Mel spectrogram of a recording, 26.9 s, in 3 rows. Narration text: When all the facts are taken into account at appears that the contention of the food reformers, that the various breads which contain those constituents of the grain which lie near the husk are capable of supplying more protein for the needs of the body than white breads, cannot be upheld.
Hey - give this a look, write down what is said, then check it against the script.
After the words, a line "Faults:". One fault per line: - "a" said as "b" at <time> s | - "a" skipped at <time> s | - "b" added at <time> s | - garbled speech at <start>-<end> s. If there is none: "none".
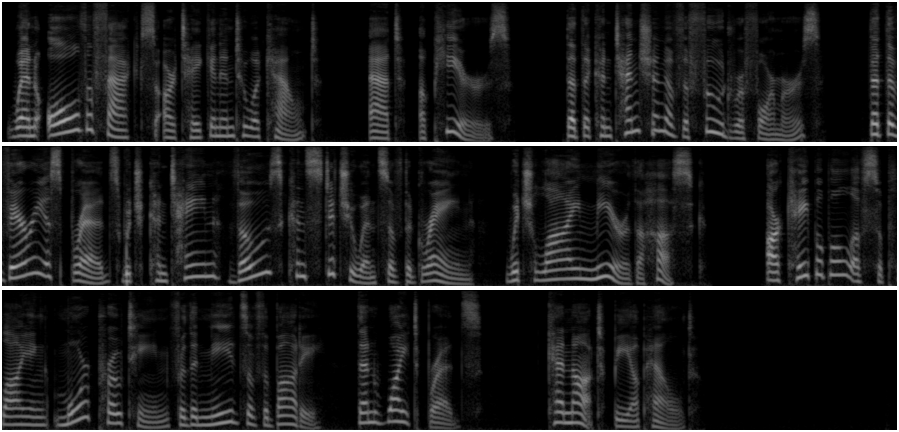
When all the facts are taken into account at appears that the contention of the food reformers, that the various breads which contain those constituents of the grain which lie near the husk are capable of supplying more protein for the needs of the body than white breads, cannot be upheld.
Faults:
none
